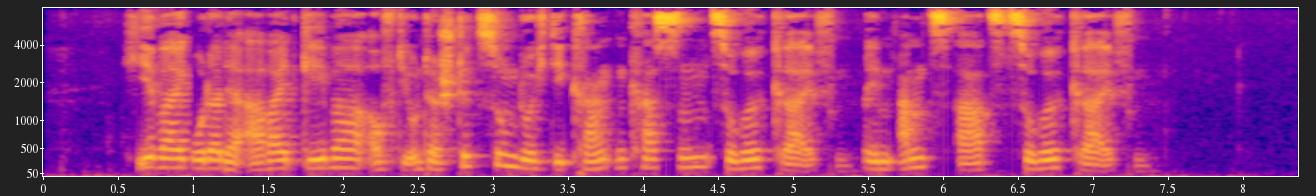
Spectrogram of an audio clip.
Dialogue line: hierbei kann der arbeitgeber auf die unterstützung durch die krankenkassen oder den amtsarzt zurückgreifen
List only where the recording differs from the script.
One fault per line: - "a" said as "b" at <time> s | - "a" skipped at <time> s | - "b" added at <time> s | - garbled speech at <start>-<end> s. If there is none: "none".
- "kann" said as "oder" at 0.9 s
- "oder" said as "zurückgreifen" at 4.5 s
